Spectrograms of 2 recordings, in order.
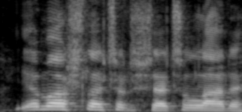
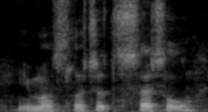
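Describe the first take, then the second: First: Higher, playful Scottish brogue; mock Scottish accent. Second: Said in the usual way. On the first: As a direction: repeat it as a hammed-up Scot.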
